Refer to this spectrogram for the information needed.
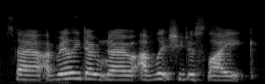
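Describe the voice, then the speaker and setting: A young woman with a slightly croaky voice, casually chatting through a makeup first-impressions video with lots of ums and self-deprecating asides. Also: a little high, steady tone, a little fast, bright, forceful tone. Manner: chatty and self-deprecating, many fillers like um and obviously. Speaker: beauty vlogger.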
